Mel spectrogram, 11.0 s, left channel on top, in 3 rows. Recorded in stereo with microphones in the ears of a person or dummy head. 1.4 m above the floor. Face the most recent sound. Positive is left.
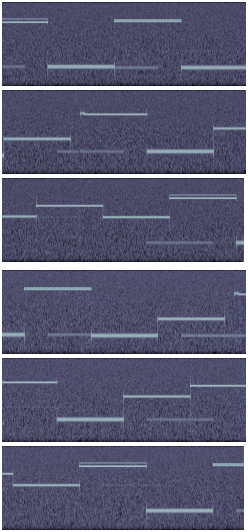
No sound to turn to.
